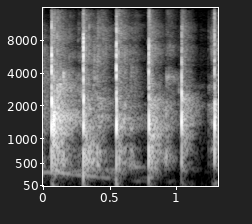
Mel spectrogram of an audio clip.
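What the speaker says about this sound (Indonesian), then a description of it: "Beri tepuk tangan buat kita semua." Audience in a teacher-training classroom session clapping, six sharp separate claps at a steady, fairly slow rhythm, close and moderately loud with no talk over them.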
